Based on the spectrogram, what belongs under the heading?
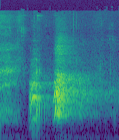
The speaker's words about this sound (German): Oh, ein normales Hundegebell. Wir laufen hier übrigens am Hundepark entlang.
